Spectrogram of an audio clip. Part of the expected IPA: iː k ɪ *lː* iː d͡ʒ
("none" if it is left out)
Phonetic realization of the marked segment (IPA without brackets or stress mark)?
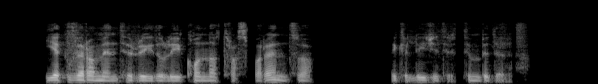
lː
